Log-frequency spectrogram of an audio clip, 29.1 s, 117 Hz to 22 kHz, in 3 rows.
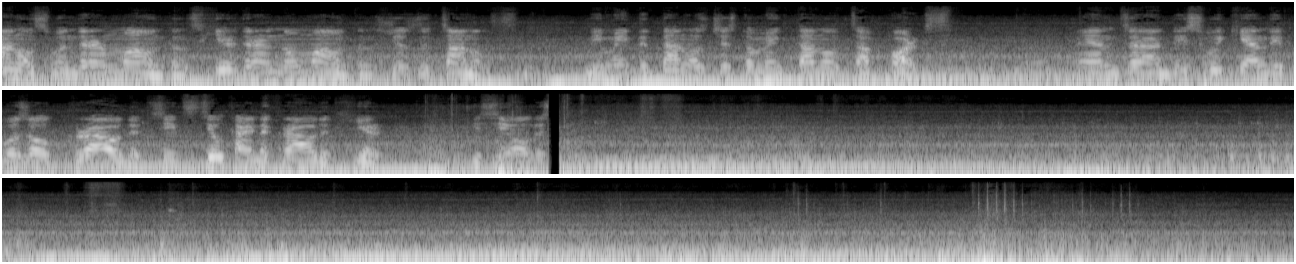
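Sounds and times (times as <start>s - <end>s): vehicle engine rumble: 0.0s - 29.0s.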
